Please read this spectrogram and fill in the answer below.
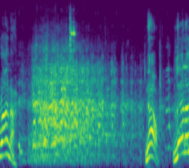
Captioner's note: audience laughter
